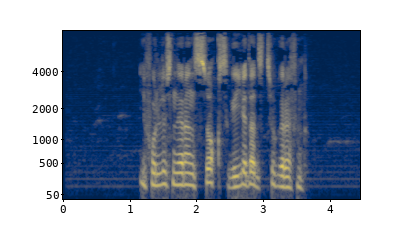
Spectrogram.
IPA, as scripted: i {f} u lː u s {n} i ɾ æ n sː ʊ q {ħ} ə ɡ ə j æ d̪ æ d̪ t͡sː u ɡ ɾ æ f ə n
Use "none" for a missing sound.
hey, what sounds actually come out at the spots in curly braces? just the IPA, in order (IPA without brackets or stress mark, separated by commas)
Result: f, n, s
